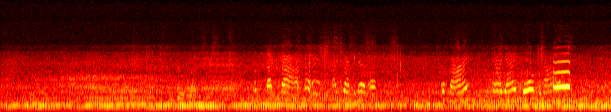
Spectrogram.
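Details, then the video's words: Spoiled baby monkey, angry with its mother when sleepy, gives whiny harmonic cries that rise and fall in short bursts, louder toward the end, over a steady low engine hum. "Spoil baby monkey cry,screaming,angry with mom monkey when it is sleepy"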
